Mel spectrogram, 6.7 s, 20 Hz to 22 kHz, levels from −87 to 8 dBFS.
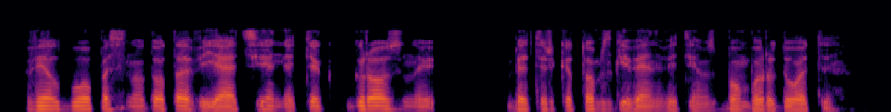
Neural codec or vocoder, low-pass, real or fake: codec, 16 kHz, 16 kbps, FunCodec, trained on LibriTTS, 50 frames a second; 7.2 kHz; fake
